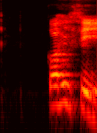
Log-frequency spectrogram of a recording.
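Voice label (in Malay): "kohesi", Malay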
